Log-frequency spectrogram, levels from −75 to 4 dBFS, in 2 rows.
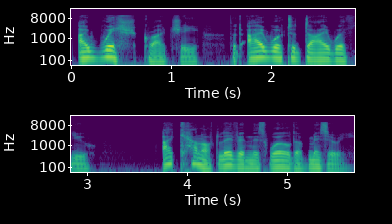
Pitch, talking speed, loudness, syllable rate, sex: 100 Hz, 200 wpm, -20 LUFS, 5.2 syllables/s, male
